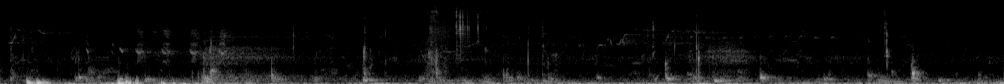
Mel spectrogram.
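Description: Handling noise as a small redfin perch is unhooked from a lure by hand: two low thumps in the first second and a half, then scattered light clicks and ticks of hook, lure and fish.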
